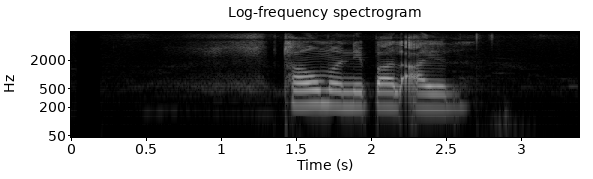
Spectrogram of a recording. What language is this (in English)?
Nepali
